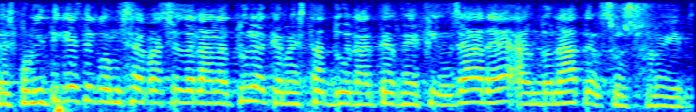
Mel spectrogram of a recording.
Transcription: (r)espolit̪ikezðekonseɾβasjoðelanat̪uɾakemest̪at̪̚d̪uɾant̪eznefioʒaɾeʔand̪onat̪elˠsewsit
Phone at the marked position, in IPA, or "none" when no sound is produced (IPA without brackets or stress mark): l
